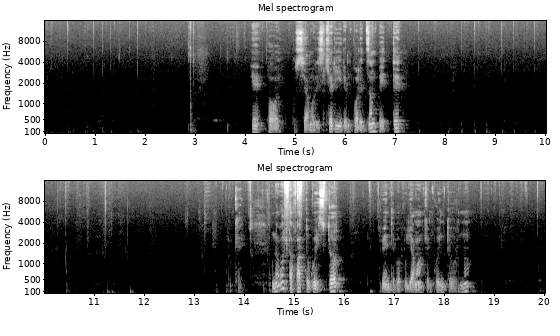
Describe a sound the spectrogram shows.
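An eraser rubs on paper.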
